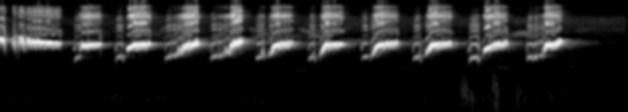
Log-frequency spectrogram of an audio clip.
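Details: White-rumped shama song played to lure other birds into answering: about nine similar phrases, each a slurred rising whistle with a rough edge, repeated roughly every half second over low background rumble.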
